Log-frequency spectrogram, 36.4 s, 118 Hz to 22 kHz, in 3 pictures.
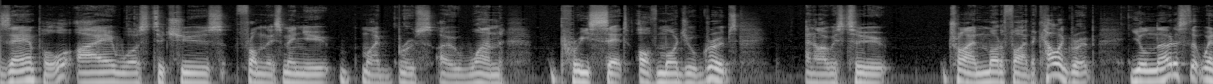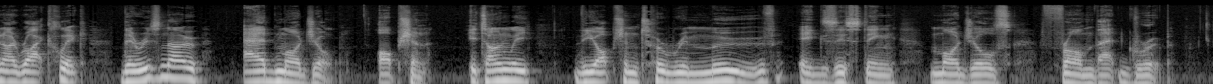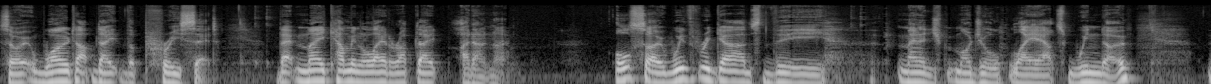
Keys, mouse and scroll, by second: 0.0 click, 1.4 click, 4.0 click, 11.3 right click, 26.9 click, 32.9 ctrl+click.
